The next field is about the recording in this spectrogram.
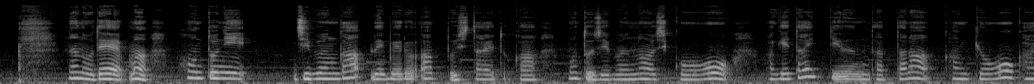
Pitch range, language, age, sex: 205-260 Hz, Japanese, 20-39, female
